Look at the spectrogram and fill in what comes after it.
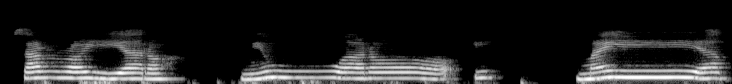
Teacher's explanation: Menurut istilah artinya jika terdapat nun mati atau tanwin bertemu dengan salah satu huruf idgham biguna. Nah, huruf mati dileburkan dengan dengung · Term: Idgham Bighunnah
